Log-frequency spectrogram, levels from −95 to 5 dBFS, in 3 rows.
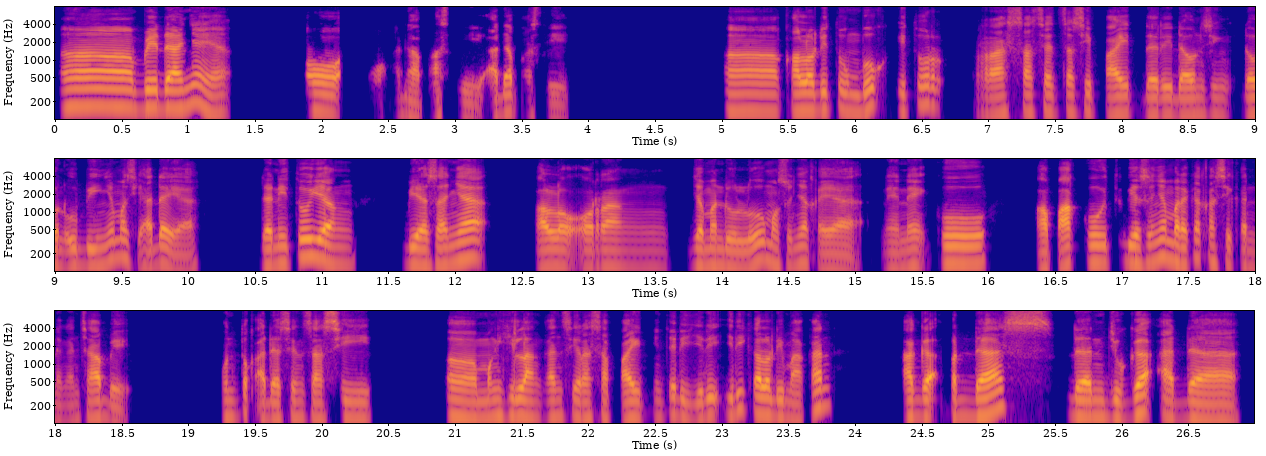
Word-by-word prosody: Eee, 165 0 +6
bedanya 155 +3 +5
ya? 125 0 -2 0.6
Oh, 135 -1 +3 0.2
ada - - -16
ada - - -6
pasti - - -8
ada - - 0
pasti. 90 -2 -16 1.2
Eee, 135 0 +2
kalau 140 +1 +4
ditumbuk 140 +2 -4
itu 170 +7 -4 0.3
rasa 120 +2 0
sensasi 130 +1 -5
pahit 120 +1 0
dari 115 0 -2
daun 115 0 0
sing 115 -1 -13
daun 120 -1 0
ubinya 120 +6 -6
masih 170 -4 -3
ada - - +1
ya - - -5 0.5
dan 120 - +1
itu 130 +7 +1
yang 130 -8 +4 0.4
biasanya 130 +7 +3 0.4
kalau 115 +1 +3
orang 115 -1 -2 0.2
zaman 120 +1 +1
dulu 115 +7 -2
maksudnya 130 +1 -5
kayak 100 -2 -4 0.2
nenekku, 130 +5 -1 0.4
papaku 140 -1 +3
itu 155 - -30
biasanya 140 +3 -2
mereka 140 -7 +1
kasihkan 125 -4 -5
dengan 105 -1 -15
cabe 110 -7 -1 0.7
untuk 120 -1 -7
ada 115 0 0
sensasi, 115 0 -2 0.5
eee, 125 -3 +2
menghilangkan 120 0 0
si 125 - -8
rasa 115 -1 -1
pahitnya 115 +2 -1
itu. 140 - -3
Jadi 115 +5 -4
jadi 140 +5 -5
kalau 140 -5 +6
dimakan 125 - 0 0.5
agak - - +5
pedas 135 +8 +3
dan 125 -2 +3
juga 120 0 +5
ada 110 -2 +2
125 Hz, 135 wpm, -25 LUFS, 115-135 Hz, 1.2 s, Eee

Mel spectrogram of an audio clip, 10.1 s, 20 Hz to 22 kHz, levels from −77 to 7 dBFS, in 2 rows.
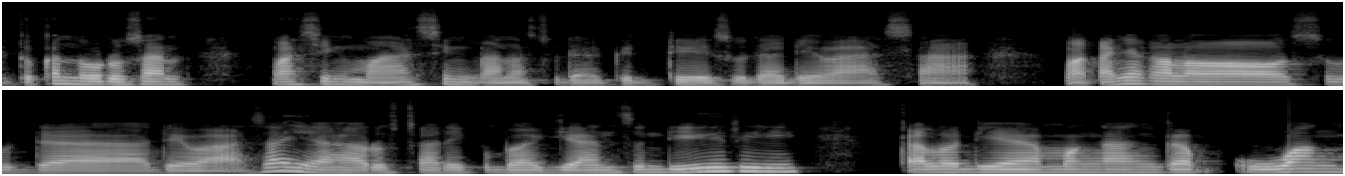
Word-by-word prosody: Itu - - -4
kan 155 - +2
urusan 125 -1 +3 0.4
masing-masing 120 -1 -2
karena 105 0 -2
sudah 105 -1 -6
gede, 105 +1 -5 0.2
sudah 105 -1 -2
dewasa. 100 +1 -3 0.5
Makanya 150 - +2
kalau 120 -2 +5 0.2
sudah 110 -2 -1
dewasa 105 - -1
ya 145 - +1
harus 115 +1 0
cari 115 0 -2
kebahagiaan 115 0 0
sendiri. 165 +6 +1 0.3
Kalau 130 +1 +4
dia 130 -1 +4
menganggap 130 0 0
uang 145 +2 +3
120 Hz, 130 wpm, -22 LUFS, 110-130 Hz, 0.5 s, kalau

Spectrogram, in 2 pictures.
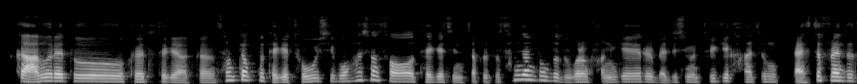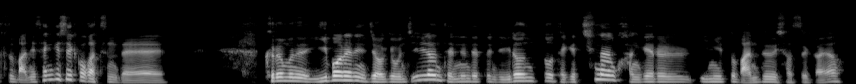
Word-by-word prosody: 그 - - +5
아무래도 145 -2 +4
그래도 125 -1 -2
되게 110 0 -3
약간 100 +1 -3
성격도 195 - -1
되게 115 -4 -2
좋으시고 140 +2 -4
하셔서 185 - 0
되게 115 +1 -1
진짜 105 -2 -9
그래도 105 +2 -12
3 210 - -9
년 220 -2 +2
정도 180 -4 -4
누구랑 125 +1 -2
관계를 125 +3 -5
맺으시면 110 +2 -8
되게 145 +2 -6
가장 120 -2 -7 0.2
베스트 100 - +2
프렌드들도 160 -7 +1
많이 120 - 0
생기실 225 - -1
것 175 - +1
같은데. 100 -6 -1 1.0
그러면은 160 -4 +3
이번에는 180 +4 +6
이제 135 0 +1
여기 120 +2 +2
온 120 0 -1
지 170 - -6
1 210 - -1
년 220 -1 +7
됐는데 130 -1 -2
또 - - -9
인제 115 -1 -9
이런 160 +7 +4
또 155 -2 -1
되게 115 -2 -6
친한 225 -3 +4
관계를 120 0 -3
이미 130 -1 -4
또 130 - -5
만드셨을까요? 105 +2 -2
130 Hz, 370 characters per minute, -22 LUFS, 115-160 Hz, 1.0 s, 년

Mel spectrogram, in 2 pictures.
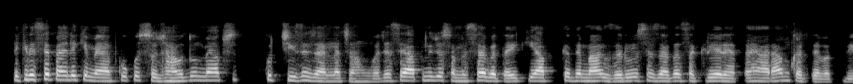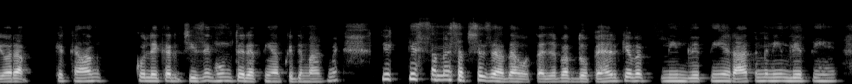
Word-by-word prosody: लेकिन 220 +3 +2
इससे 225 +2 +6
पहले 210 -2 +3
कि 210 - 0
मैं 170 -4 +2
आपको 155 +4 +1
कुछ 195 +1 -4
सुझाव 155 -2 +1
दूँ 195 0 -3
मैं 190 0 +4
आपसे 185 +4 -1 0.3
कुछ 210 0 -4
चीज़ें 190 -1 -1
जानना 145 -2 +2
चाहूँगा 135 -1 -5
जैसे 165 +4 +1
आपने 180 +2 +5
जो 185 0 0
समस्या 160 +1 +3
बताई 150 -2 +2
कि 165 - -3
आपका 160 +2 +2
दिमाग 160 -1 +3
ज़रूर 160 +3 0
से 170 -1 -5
ज़्यादा 160 +1 +2
सक्रिय 160 0 +1
रहता 150 +1 0
है, 155 - 0
आराम 160 +5 +2
करते 140 -2 -1
वक़्त 125 0 -4
भी 130 0 -6
और 140 +1 +2
आपके 140 +3 -4
काम 155 +1 -1 0.4
को 165 - -1
लेकर 155 0 0
चीज़ें 160 +2 -3
घूमते 165 0 -1
रहती 145 -1 -1
हैं 140 - -1
आपके 135 0 -6
दिमाग 130 -1 -4
में। 185 - -7 0.5
ये 245 - +1
किस 245 0 -4
समय 210 -1 0
सबसे 195 -1 0
ज़्यादा 140 -4 +3
होता 125 -1 -2
है 130 - -1
जब 135 +2 -4
आप 145 - +1
दोपहर 140 +3 0
के - - +3
वक़्त 165 0 -1
नींद 155 -1 -3
लेती 150 +2 -4
हैं, 155 - +1
रात 140 +3 +1
में 165 0 -3
नींद 160 -1 -2
लेती 155 0 -3
हैं 155 +1 -9
160 Hz, 230 wpm, -18 LUFS, 145-175 Hz, 0.5 s, इससे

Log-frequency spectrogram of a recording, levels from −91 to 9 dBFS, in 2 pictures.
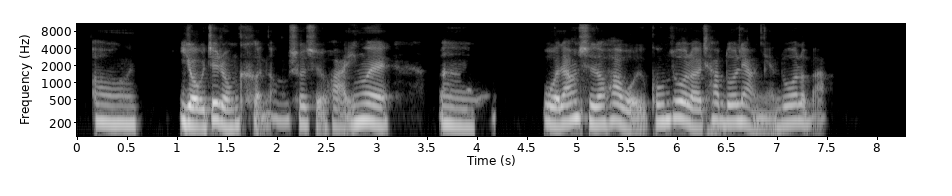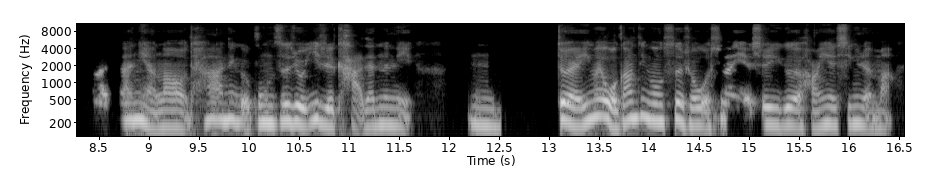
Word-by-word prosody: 嗯， 195 -2 -1 0.4
有 190 -6 +8
这 225 +7 +6
种 180 -3 +2
可 - - -7
能， 220 -3 -11
说 195 -2 -4
实 190 - -6
话。 175 - -7
因 205 +2 +1
为 195 -3 +3 0.5
嗯， 185 -3 -2 0.8
我 195 -4 +4
当 205 +5 +3
时 235 -4 +1
的 190 0 +3
话， 210 +2 -1
我 175 -5 -1
工 210 0 0
作 230 -1 +4
了 175 -3 +1
差 215 +7 -5
不 210 - -4
多 205 0 +1
2 210 -1 -2
年 220 -4 -9
多 195 +2 -1
了 210 - -2
吧， 215 +2 -12 0.9
快 475 - -12 0.3
3 220 - +2
年 200 -8 +1
了， 165 0 -4
它 220 +1 -4
那 220 0 +2
个 220 - -2
工 200 -1 +1
资 210 +1 +1
就 200 -2 +6
一 215 +5 0
直 175 -3 +1
卡 - - -7
在 170 +1 -5
那 185 +1 -3
里。 180 +7 -7 0.5
嗯， 180 -4 -4 0.6
对， 195 -5 +5
因 220 - +3
为 255 +1 +2
我 230 -9 +6
刚 215 +7 +1
进 245 0 0
公 215 -2 +2
司 215 +2 0
的 215 - +2
时 185 - -4
候， 180 - +1
我 - - -1
虽 230 - -7
然 215 - -6
也 - - -4
是 455 - -2
一 180 -1 0
个 180 0 0
行 160 0 -8
业 185 -1 -2
新 190 +1 -4
人 185 - -5
嘛。 - - -9
200 Hz, 245 characters per minute, -20 LUFS, 185-220 Hz, 0.9 s, 有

